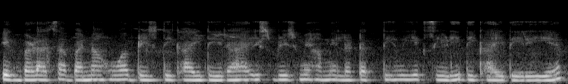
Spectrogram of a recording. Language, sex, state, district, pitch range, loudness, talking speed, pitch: Hindi, female, Chhattisgarh, Raigarh, 200-215 Hz, -18 LUFS, 230 wpm, 210 Hz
